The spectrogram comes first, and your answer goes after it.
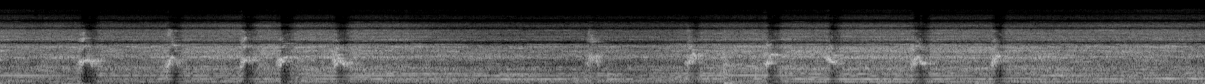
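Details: Dog named Juno confronting a vacuum cleaner, barking at it nonstop: irregular short yapping barks, some in quick pairs, set against the constant heavy whine of the running vacuum.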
